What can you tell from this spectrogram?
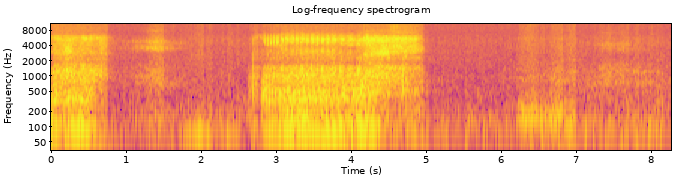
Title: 2019 02 20. Snoring.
